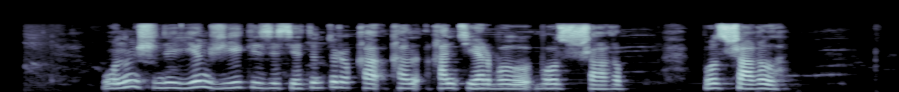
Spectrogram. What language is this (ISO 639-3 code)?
kaz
